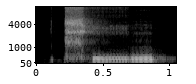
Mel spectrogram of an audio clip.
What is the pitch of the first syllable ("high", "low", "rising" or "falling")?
low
